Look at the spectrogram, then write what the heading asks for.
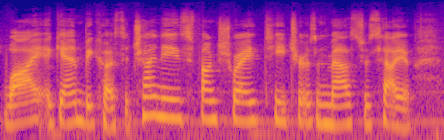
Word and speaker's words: feng shui: Even though it's spelled F-E-N-G-S-H-U-I, it's feng shui, okay?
